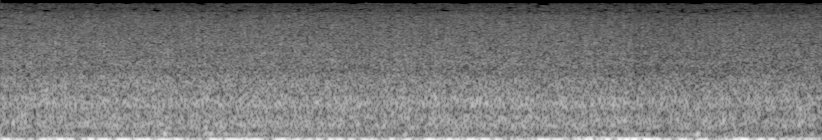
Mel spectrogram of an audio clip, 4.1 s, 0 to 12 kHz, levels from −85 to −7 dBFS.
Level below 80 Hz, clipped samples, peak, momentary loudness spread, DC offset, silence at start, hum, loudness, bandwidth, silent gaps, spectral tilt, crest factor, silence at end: -28 dBFS; under 0.1%; -6 dBFS; 2 LU; under 0.1%; 0 s; none; -26 LUFS; 11.5 kHz; none; -3 dB/octave; 12 dB; 0 s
